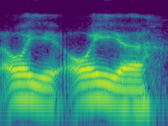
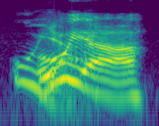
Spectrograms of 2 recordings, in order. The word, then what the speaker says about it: Ouya: It's just Ouya. Ouya. That sounds better. Like booyah.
